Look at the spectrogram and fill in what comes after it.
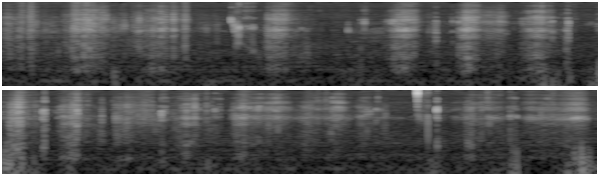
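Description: A person chewing a mouthful of Cinnamon Toast Crunch cereal: many irregular, crisp crunches.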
